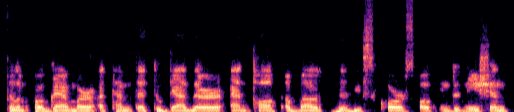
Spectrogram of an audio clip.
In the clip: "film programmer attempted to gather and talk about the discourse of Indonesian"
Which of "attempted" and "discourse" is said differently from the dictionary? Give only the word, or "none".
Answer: none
